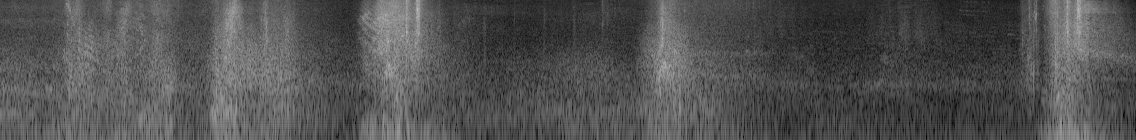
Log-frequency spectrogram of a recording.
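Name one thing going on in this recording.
Wind rushes past in loud whooshing gusts during a fall.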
